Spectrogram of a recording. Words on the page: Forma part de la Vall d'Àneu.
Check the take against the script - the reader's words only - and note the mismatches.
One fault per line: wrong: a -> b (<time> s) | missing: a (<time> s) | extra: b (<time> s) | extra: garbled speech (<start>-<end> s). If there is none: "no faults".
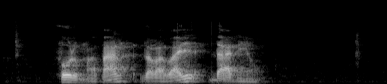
no faults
